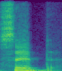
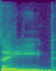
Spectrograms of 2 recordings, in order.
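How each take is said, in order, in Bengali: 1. স্বরধ্বনিটি একটি ছোট, সরল 'e' ধ্বনি। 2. স্বরধ্বনিটি একটি গড়িয়ে যাওয়া 'ay' ধ্বনি। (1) "এটা সয়কার ড, সেড" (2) "অনেকে উচ্চারণ করে সেইড"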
